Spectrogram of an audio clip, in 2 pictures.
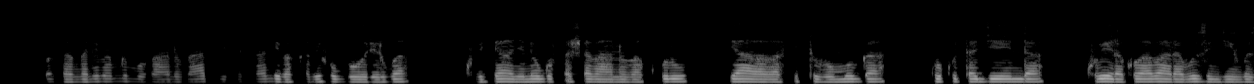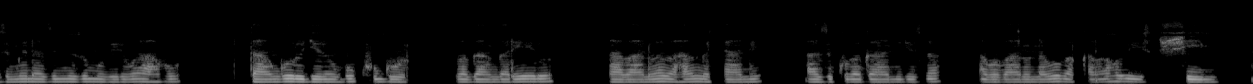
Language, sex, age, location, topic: Kinyarwanda, male, 18-24, Kigali, health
